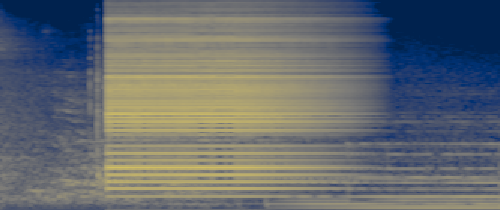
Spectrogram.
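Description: A loud electronic chime rings out suddenly as the red launch button is pressed, fading away over about two seconds. It gives way to a soft, steady ambient music drone as the portal's intro begins.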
